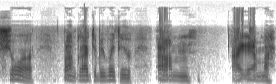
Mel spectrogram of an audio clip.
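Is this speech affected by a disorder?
Yes: spinal muscular atrophy; congenital, wheelchair use whole life.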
